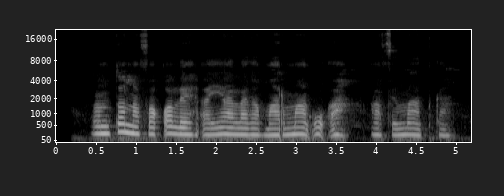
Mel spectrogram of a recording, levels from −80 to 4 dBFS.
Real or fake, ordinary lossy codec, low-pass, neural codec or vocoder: real; none; none; none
